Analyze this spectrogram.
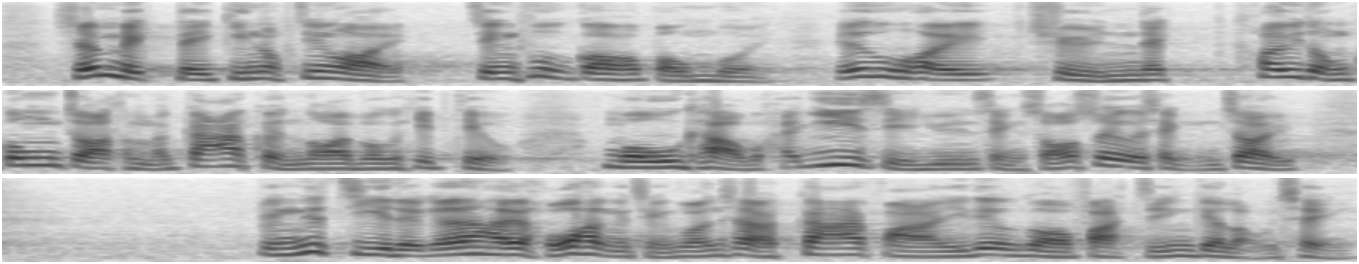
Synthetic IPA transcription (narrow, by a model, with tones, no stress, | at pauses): sœː˨˥ŋmɪ˨k̚t̪e˨jkiː˧nlʊ˨k̚t͡siː˥ŋɔː˨j | t͡sɪ˧ŋfuː˨˥kːkɔː˧kɔː˧po˨˧wmuː˨˩njɪ˨k̚t̪o˥hɵ˧ɥt͡ʃʰyː˨˩nlɪ˨k̚t̪ʰɵ˥ɥt̪ʊ˨ŋkʊ˥ŋt͡sɔː˧k̚tʰʊ˨˩maː˨jkaː˥kʰœː˨˩nlɔː˨˩jpo˨wkɛ˧hiː˧p̚t̪ʰiː˨˩wmo˨˧wkʰɐ˨˩whɐ˨˧jjiː˥siː˨˩ɥyː˨˩nsɪ˨˩ŋsɔː˨˧˥sɵ˥ɥji˧wkɛ˧t͡sʰɪ˨˩ŋt͡sɵ˧ɥ | pɪ˨ŋjɐ˥t͡siː˧lɪ˨k̚lɛː˥hɐ˨˥jho˨˥hɐ˨˩ŋkɛ˧t͡sʰɪ˨˩ŋfɔː˧ŋt͡sʰɐ˨˩kaː˥jfaː˧i˥t̪iː˥kɔː˧faː˧t̚t͡siː˨˥nkɛː˧lɐ˨˩wt͡sʰɪ˨˩ŋ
